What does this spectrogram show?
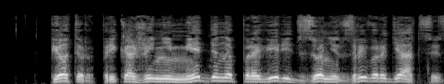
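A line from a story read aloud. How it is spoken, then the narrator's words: Shouting. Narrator (Russian): закричал Гуров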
